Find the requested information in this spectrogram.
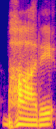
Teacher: Bha Mahaprana and Dirgha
